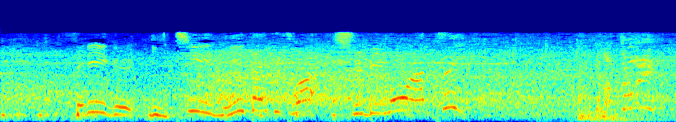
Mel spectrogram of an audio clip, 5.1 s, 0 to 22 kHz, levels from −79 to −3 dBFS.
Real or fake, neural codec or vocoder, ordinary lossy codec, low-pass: real; none; none; 7.2 kHz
